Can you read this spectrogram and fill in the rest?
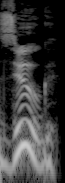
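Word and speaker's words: Zugg: I would say Zug, because it's Z-U-G-G.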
